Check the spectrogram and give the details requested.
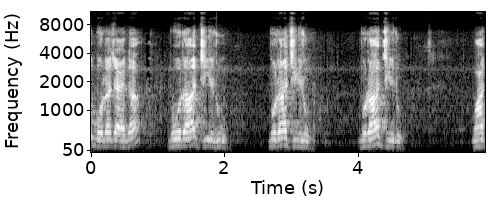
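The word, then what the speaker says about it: ブラジル: Brazil को बोला जाएगा बुराजीरू, बुराजीरू, बुराजीरू।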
